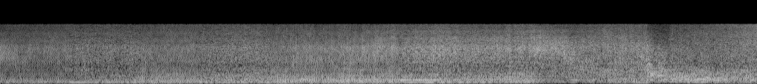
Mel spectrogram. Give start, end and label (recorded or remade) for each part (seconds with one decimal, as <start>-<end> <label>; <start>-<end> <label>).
0.0-0.7 remade; 0.7-1.4 recorded; 1.4-2.0 remade; 2.0-2.7 recorded; 2.7-4.0 remade; 4.0-7.6 recorded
